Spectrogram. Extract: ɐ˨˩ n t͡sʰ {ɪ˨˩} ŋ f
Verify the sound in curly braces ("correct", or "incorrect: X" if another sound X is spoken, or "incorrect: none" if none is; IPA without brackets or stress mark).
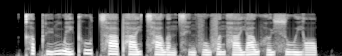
correct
